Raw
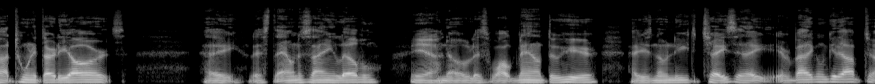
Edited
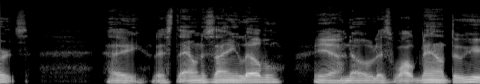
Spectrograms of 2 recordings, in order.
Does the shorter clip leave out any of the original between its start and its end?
no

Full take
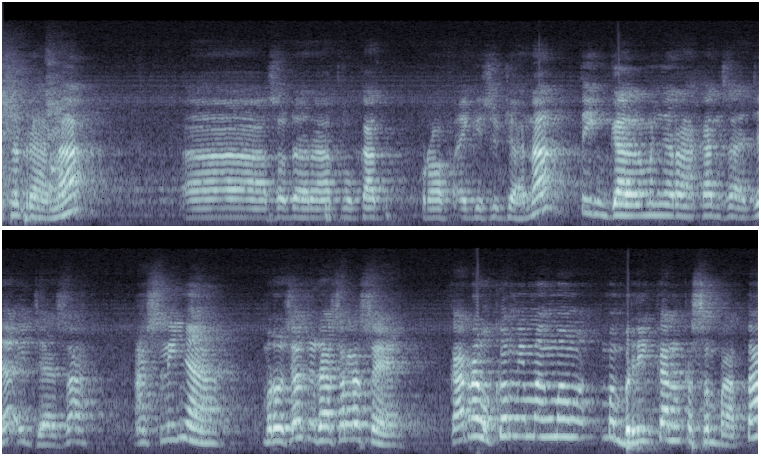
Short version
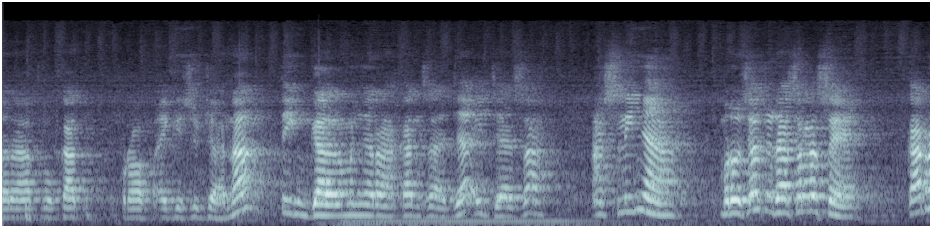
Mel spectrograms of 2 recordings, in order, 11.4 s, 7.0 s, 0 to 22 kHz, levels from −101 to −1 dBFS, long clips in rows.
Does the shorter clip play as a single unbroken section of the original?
yes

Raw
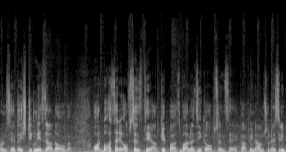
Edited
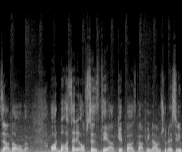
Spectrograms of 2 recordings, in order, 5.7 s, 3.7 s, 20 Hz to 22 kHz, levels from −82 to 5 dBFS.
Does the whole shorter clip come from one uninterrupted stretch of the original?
no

